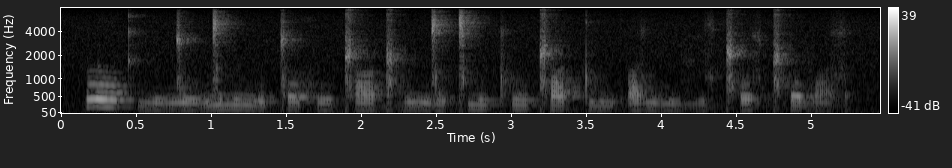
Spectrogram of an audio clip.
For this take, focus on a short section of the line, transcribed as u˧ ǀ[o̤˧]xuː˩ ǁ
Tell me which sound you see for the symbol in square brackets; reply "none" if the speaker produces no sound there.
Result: o˧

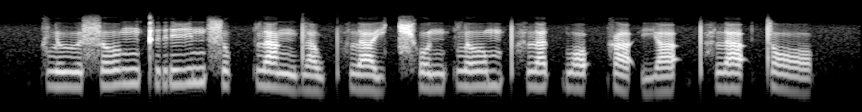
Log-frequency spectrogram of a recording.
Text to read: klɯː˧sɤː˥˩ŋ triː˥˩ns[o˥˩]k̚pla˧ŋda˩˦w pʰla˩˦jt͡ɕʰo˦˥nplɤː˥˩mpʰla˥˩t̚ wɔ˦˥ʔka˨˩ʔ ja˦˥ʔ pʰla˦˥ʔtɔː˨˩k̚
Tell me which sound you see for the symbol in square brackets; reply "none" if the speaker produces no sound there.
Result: o˦˥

